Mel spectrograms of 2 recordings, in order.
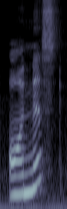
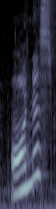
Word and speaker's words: honest: example an R an honest man so here in an honest man the word h is silent hence the beginning sound of the word is an o sound which is a Vel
